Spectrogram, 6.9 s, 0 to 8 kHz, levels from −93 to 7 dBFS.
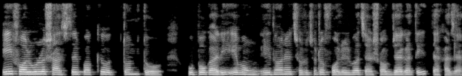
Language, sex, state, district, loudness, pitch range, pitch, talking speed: Bengali, female, West Bengal, North 24 Parganas, -17 LUFS, 185-220 Hz, 205 Hz, 145 wpm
